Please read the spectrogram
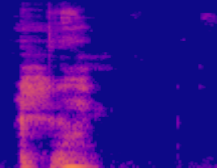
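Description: A man clearing his throat once, a short rough sound lasting under a second.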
